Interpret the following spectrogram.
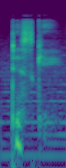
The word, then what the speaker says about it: DSKY: Fact number 74 is that the Apollo guidance computer used a display and keyboard called the DSKY pronounced disy through which astronauts entered commands and received information about the spacecraft's systems and trajectory.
